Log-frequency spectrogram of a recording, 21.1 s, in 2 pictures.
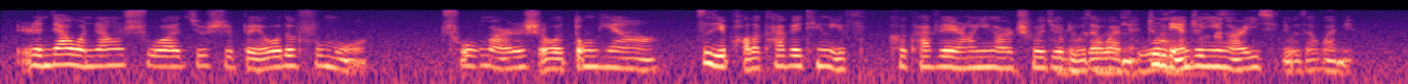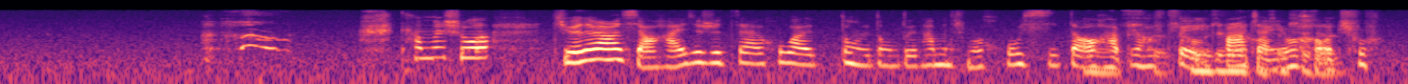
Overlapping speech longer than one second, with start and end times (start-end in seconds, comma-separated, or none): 7.9-9.1, 18.6-20.6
